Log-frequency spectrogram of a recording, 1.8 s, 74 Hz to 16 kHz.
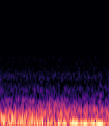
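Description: Low, steady engine and road rumble from inside a 2007 Honda Civic driving smoothly after a misfire repair, a continuous deep drone with no talking.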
